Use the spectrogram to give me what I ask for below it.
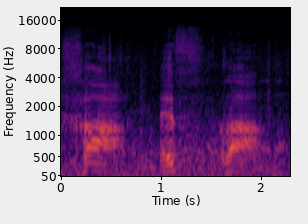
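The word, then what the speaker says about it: Khafre: The proper pronunciation to the Shafrin, Kha, F, Ra.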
